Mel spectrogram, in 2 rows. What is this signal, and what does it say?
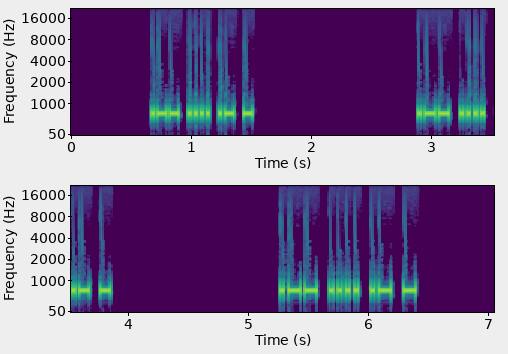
Morse code, heard as a keyed tone, about 40 wpm, 700 Hz. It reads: WHAT WHAT WHAT
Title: Speed-Racing Top 100 Words 35wpm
